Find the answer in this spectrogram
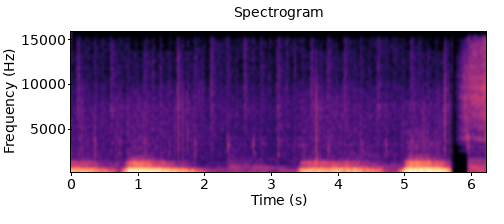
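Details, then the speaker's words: Normal vesicular breath sounds heard with a stethoscope at the lung periphery: soft, even, uniform breathing, with faint music behind. "Los ruidos normales como murmullo vesicular es el sonido respiratorio normal, suave y uniforme que se escucha en la periferia"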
